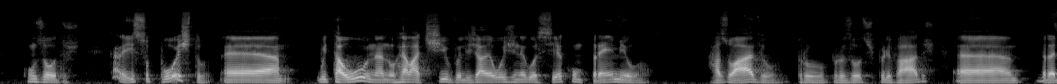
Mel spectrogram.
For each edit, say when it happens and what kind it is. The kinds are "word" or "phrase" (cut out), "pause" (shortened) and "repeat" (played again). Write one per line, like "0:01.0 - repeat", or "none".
0:09.5 - pause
